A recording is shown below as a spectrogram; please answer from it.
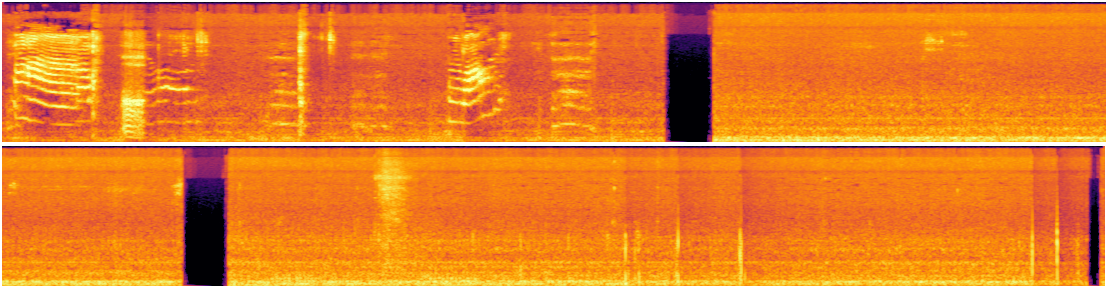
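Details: Calico cat keeping close to a mother cat during birth; a cluster of short, wavering meows and squeaks in the opening five seconds, followed by a long stretch of low hum with faint clicks.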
